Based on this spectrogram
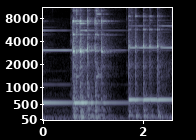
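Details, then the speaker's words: Sinbad pinball machine after chime repair: clear bell-like chime strikes ring in quick bursts while scoring 500 points, each tone clean and sustained. Normal chime operation. "Okay, I think that fixed it. I saw it coming on and off, and it sounded a little bit better."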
